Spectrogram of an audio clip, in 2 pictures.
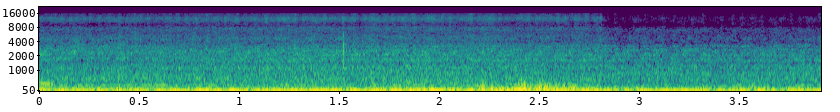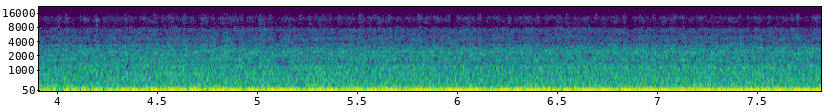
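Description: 1964 Chevrolet Corvette Stingray's 327 V8 idling steadily.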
